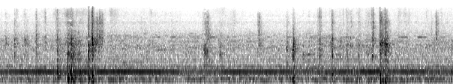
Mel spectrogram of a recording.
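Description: Screwdriver working the screws out of a mini handheld vacuum cleaner's plastic housing: scattered light clicks and taps of the tool and plastic. A steady hum runs underneath.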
